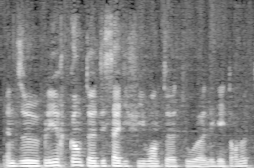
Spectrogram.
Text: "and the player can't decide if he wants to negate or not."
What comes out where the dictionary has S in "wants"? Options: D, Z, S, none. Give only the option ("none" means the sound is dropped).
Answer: none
